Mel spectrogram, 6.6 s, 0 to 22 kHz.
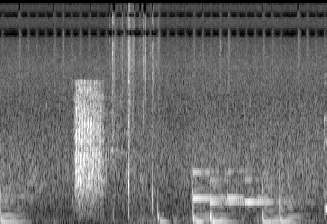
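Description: Horses neigh in several loud, shaky whinnies, joined by hoof clops and a burst of rushing noise, with no talking, from the video game Reverse: 1999.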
